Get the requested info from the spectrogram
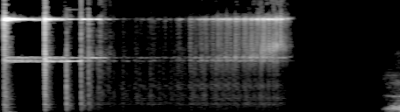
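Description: Intro title-card sound effect: a bright, high chime struck about five times in quick succession within the first second, ringing on briefly, followed by a fainter high sparkling shimmer.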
